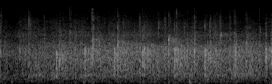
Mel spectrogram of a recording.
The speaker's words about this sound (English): Gosh, I would like for you, if you guys would do me a huge favor and just give them a mild round of applause.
